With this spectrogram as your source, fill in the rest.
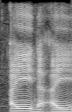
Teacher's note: یالین ہے، تھوڑا نرمی کے ساتھ آدھے الف کی مقدار کے برابر کھینچ کر پڑھیں گے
